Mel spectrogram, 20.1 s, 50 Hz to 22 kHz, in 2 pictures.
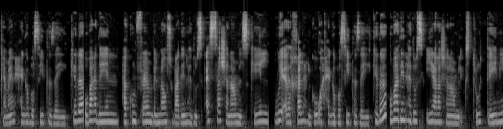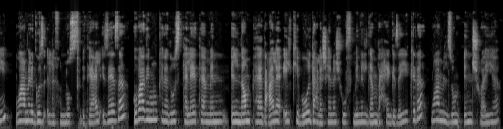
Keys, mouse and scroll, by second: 3.2 s, 8.1 e, 11.7 shift+middle click, 12.6 KP_3, 18.6-19.1 scroll up 3, 19.1 shift+middle click, 20.0-20.1 scroll up 1.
